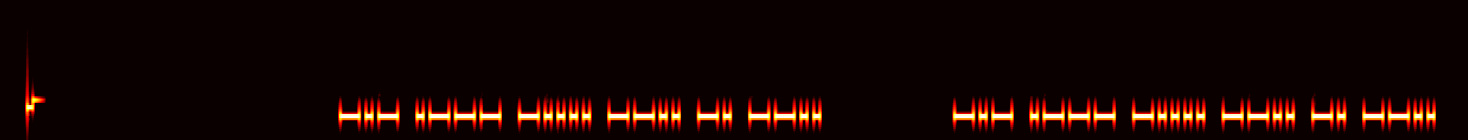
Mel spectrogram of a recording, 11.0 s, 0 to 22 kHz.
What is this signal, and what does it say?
Morse code, heard as a keyed tone, about 25 wpm, 700 Hz. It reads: KJ6ZNZ KJ6ZNZ
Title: USA Call Signs - 6 Characters - Repeated 3x - 25wpm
